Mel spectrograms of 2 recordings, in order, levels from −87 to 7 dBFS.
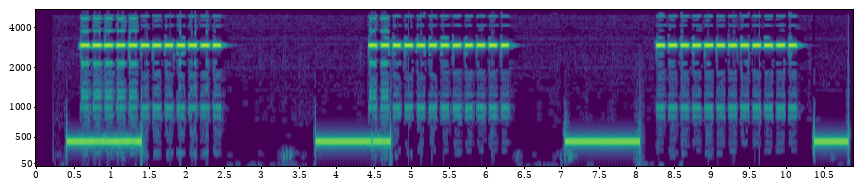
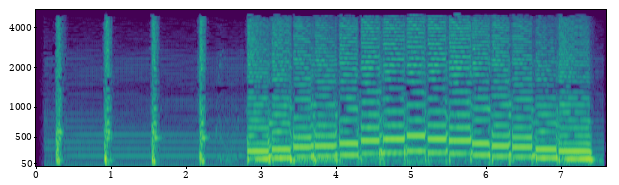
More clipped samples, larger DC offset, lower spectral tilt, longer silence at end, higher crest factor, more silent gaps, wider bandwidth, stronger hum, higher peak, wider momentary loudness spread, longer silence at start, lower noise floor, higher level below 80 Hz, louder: first, 0.5% vs under 0.1%; second, under 0.1% vs 0.3%; second, -1 dB/octave vs -9 dB/octave; about the same, 0.05 s vs 0.05 s; second, 8 dB vs 14 dB; neither; about the same, 5.4 kHz vs 5.4 kHz; neither; about the same, 0 dBFS vs 0 dBFS; first, 15 LU vs 9 LU; first, 0.4 s vs 0.25 s; first, -63 dBFS vs -40 dBFS; second, -66 dBFS vs -34 dBFS; first, -3 LUFS vs -15 LUFS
